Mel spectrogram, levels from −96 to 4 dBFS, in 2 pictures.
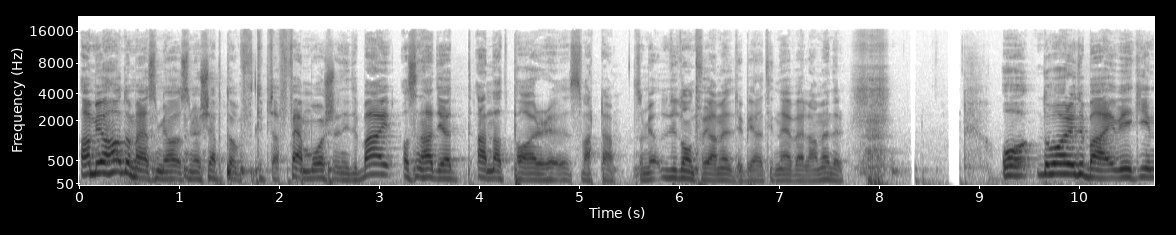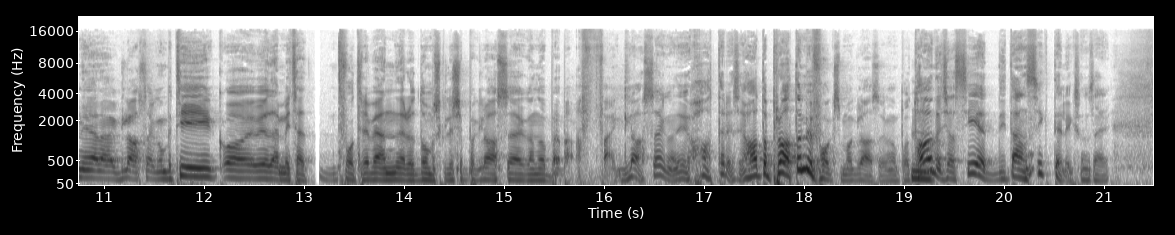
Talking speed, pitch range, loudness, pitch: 255 wpm, 110-155 Hz, -20 LUFS, 125 Hz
